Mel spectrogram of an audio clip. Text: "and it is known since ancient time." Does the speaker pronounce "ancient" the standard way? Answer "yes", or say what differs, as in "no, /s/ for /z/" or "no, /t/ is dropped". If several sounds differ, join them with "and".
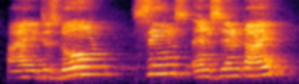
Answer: no, /s/ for /ʃ/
